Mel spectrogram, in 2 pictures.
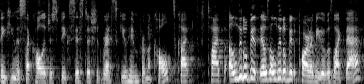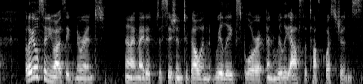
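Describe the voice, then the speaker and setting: Very fast in pace, a woman talks in an Australian accent. Her pitch is very deep and low. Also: lively intonation. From Australia, Sydney. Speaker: psychologist and relationship coach. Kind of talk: casual interview.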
